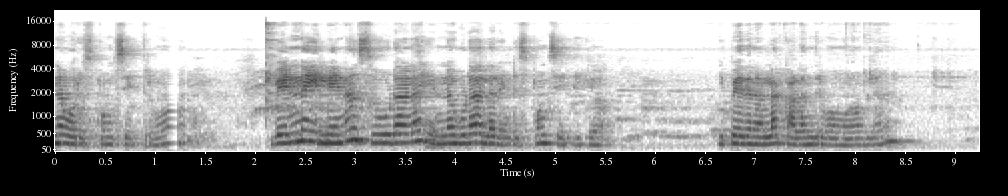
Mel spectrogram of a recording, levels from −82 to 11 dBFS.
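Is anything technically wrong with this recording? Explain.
Yes, there are four timing faults from jitter buffer trouble.

From 1.13 to 1.25 s the sound hangs for about 100 ms, held too long with a faint buzz or dip, then resumes where it left off. This is a short stall from a late packet: the jitter buffer emptied, so the receiver stretched the last sound until the packet arrived, and nothing was lost.

At 1.3 s the audio lurches forward, with roughly 70 ms missing and the two sides joined by a brief 20 ms bridge. This skip ahead happened while later audio was already queued: a stretch was dropped, either on the way or by the jitter buffer when it overflowed.

From 1.78 to 2.44 s the sound slows to 95% speed at unchanged pitch, drawn out. This jitter buffer slow-down added 40 ms by repeating single pitch periods or bits of pauses to rebuild a reserve.

From 7.53 to 8.36 s the sound rushes at 110% speed, pitch unchanged, feeling hurried. 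In this jitter buffer speed-up the receiver cut about a tenth of a second in many small pieces to shed excess delay.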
